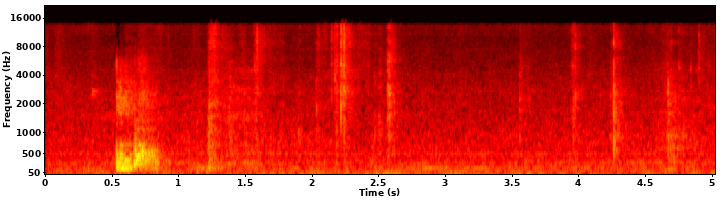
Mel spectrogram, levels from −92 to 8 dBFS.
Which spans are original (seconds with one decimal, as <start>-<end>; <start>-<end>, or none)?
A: 0.0-0.8; 3.5-5.0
